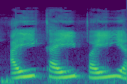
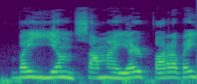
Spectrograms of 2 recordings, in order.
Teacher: வையம், சமையல், பறவை என சொற்களில் முதல், இடை, இறுதி ஆகிய இடங்களில் வரும்போது தனக்குரிய 2 மாத்திரை அளவிலிருந்து குறைந்து ஒலிக்கிறது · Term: ஐகாரக் குறுக்கம்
